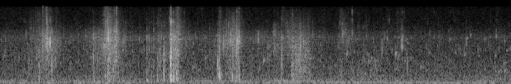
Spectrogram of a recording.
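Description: Dry leaves crunch and rustle underfoot nearby.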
